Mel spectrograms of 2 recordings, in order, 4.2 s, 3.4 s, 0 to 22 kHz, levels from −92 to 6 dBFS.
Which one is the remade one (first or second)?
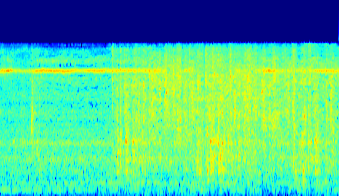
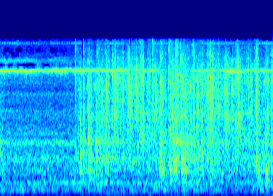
first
